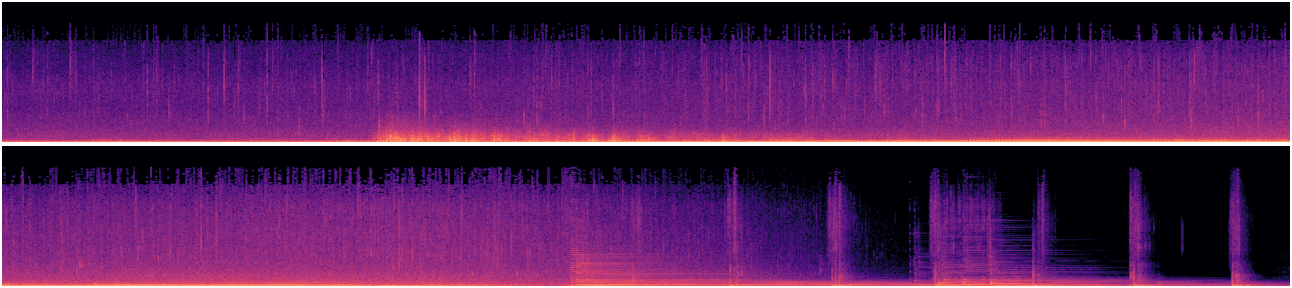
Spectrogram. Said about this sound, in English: Until one day, the rain began.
